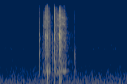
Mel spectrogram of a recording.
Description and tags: camera shutter
A camera taking a picture.
picture, shutter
